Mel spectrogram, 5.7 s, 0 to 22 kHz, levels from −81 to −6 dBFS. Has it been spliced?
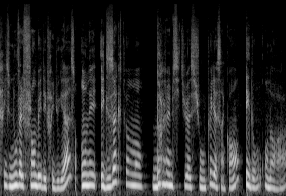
yes; 1 cut; at 4.8 s

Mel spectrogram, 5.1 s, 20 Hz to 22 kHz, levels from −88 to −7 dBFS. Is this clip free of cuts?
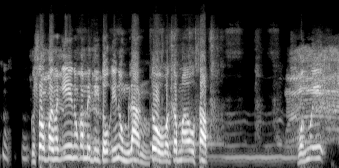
no; 1 cut; at 2.2 s

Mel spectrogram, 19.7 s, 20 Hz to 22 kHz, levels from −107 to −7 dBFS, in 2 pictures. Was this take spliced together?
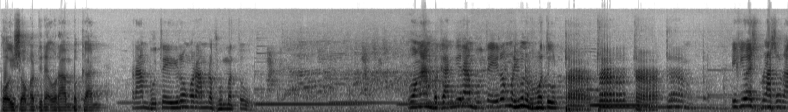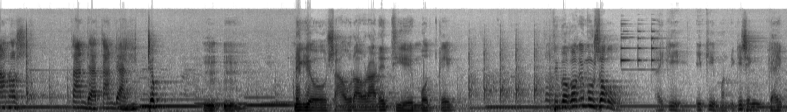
yes; 1 cut; at 16.7 s

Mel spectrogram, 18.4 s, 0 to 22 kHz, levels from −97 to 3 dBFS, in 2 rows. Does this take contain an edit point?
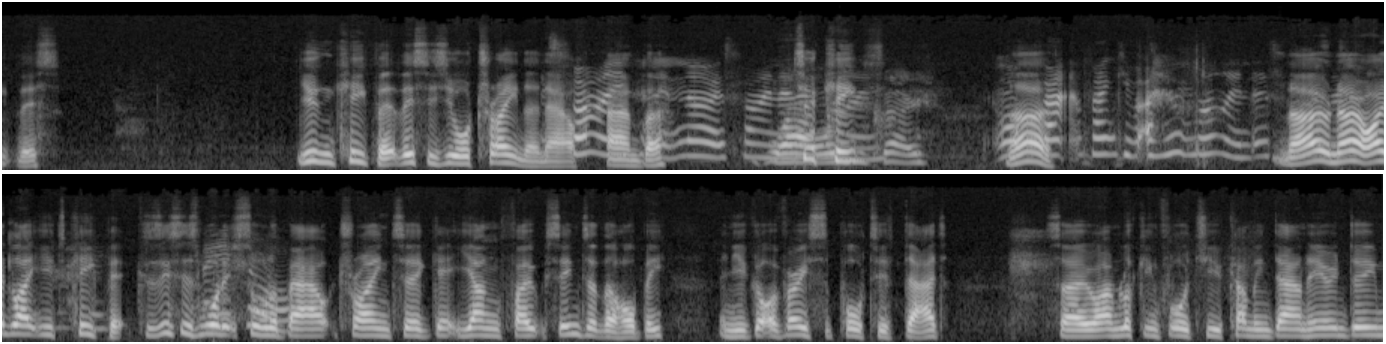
no; 0 cuts

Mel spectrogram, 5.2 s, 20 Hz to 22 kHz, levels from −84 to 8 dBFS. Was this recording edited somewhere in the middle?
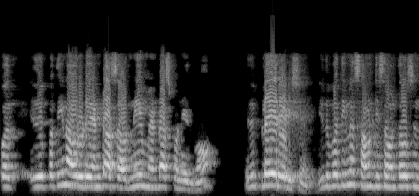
no; 0 cuts

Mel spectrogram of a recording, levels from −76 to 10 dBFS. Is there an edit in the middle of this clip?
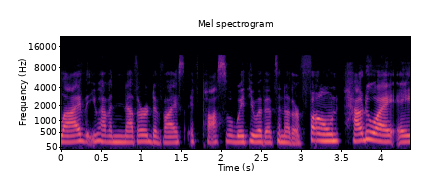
yes; 2 cuts; at 1.6 s, 3.5 s

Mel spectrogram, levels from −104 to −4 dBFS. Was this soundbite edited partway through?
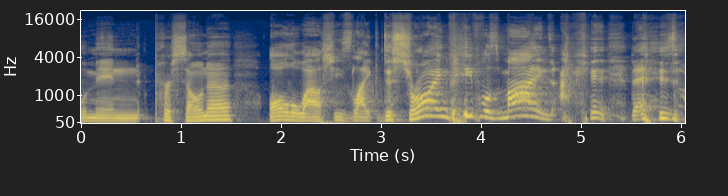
no; 0 cuts

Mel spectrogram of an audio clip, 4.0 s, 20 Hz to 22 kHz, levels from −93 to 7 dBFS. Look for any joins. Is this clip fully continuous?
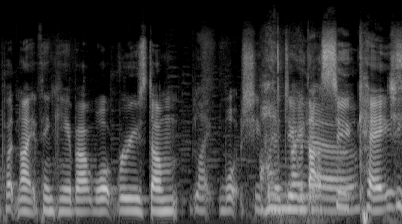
no; 1 cut; at 1.8 s

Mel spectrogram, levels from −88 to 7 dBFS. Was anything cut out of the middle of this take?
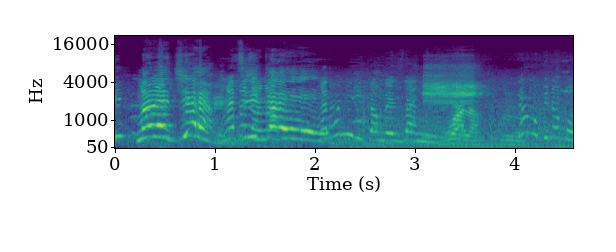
yes; 1 cut; at 2.2 s

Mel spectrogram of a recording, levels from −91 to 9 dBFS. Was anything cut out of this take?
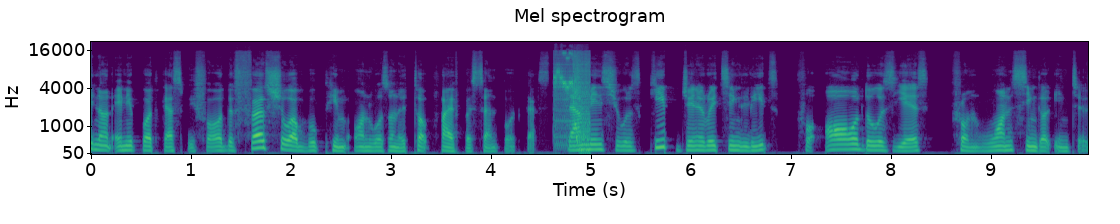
yes; 1 cut; at 4.7 s

